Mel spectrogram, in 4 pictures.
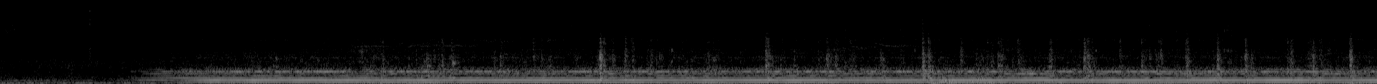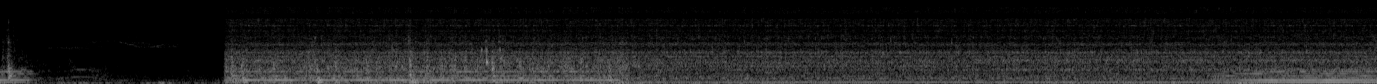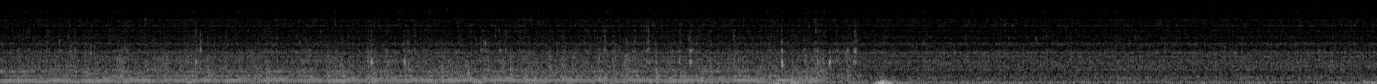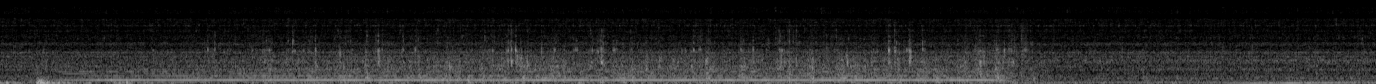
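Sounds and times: washing machine motor humming: 0:01.3 - 0:14.2, 0:16.0 - 0:55.0
water sloshing: 0:26.5 - 0:36.9, 0:41.6 - 0:51.9.

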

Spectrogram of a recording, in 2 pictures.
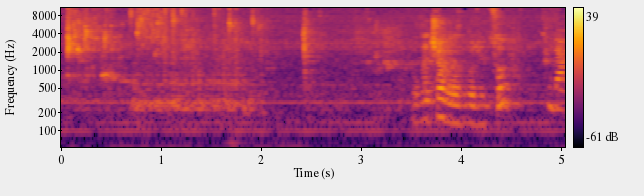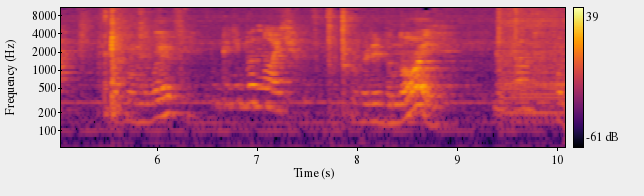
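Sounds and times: tap water running into a glass: 0:00.0 - 0:02.1
steady low hum: 0:00.0 - 0:10.0.

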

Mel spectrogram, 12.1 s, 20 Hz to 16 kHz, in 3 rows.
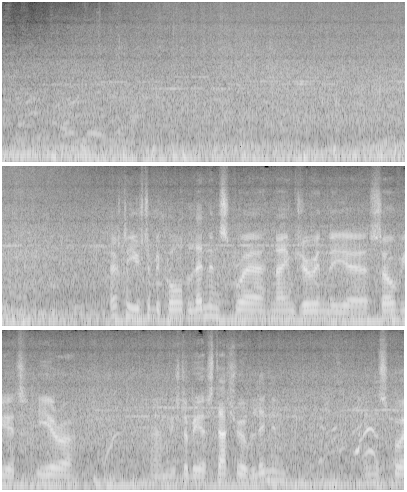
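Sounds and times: road traffic rumble: 0:00.0 - 0:12.0
people talking: 0:05.1 - 0:12.0.

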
